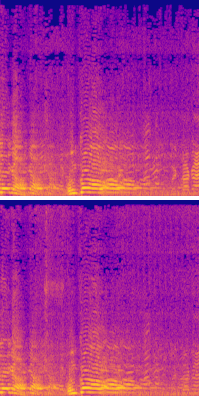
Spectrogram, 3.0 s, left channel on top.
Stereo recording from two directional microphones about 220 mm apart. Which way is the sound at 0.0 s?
50° left (ahead or behind).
